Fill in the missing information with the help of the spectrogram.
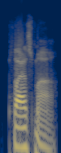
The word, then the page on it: plasma: American English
